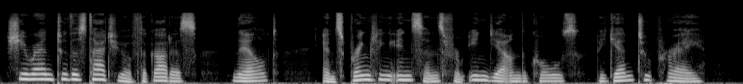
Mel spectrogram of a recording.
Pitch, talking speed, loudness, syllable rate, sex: 175 Hz, 160 wpm, -20 LUFS, 4.6 syllables/s, female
